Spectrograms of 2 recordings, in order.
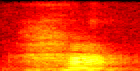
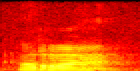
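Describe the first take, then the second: First: The R is a strong, forceful sound. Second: The R is a light, weak sound. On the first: "Esse som de ra é mais forte" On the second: "o som de aranha é diferente do som de rato"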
